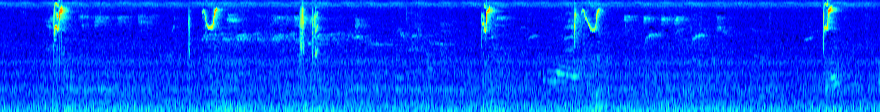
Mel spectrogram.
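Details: Blood-breasted flowerpecker calling, used to teach other songbirds and to lure birds: thin, piercing chips every one to two seconds, with brief slurred double notes between them, over a quiet background.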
